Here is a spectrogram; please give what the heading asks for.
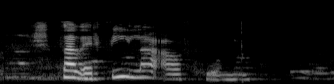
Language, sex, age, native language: Icelandic, female, 9, Icelandic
